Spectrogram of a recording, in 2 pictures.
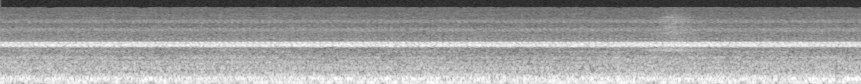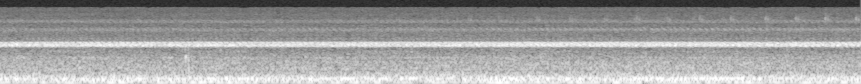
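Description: Crickets trilling, a steady unbroken chorus at one high pitch, faint, with a low hum underneath.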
